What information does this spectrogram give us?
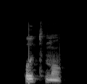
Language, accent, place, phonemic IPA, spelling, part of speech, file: French, France, Lyon, /ot.mɑ̃/, hautement, adverb, LL-Q150 (fra)-hautement.wav
- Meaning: highly, very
